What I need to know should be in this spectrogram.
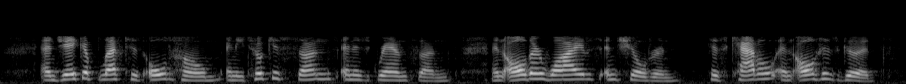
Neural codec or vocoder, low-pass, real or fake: vocoder, 22.05 kHz, 80 mel bands, Vocos; 3.6 kHz; fake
